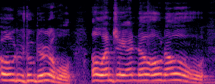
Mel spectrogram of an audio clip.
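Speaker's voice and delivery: high, loud mocking wail of complainers; mock whining. Vlogger mimicking fans upset about no Daredevil, mock whining. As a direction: imitate fans moaning, hammed-up and high-pitched. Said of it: "everybody else gonna be like".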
